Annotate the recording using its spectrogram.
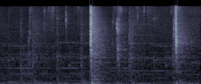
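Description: Quiet background music with two sharp knocks, about a second in and near the end, from a kitchen knife and raw chicken breast being handled on a wooden cutting board.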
